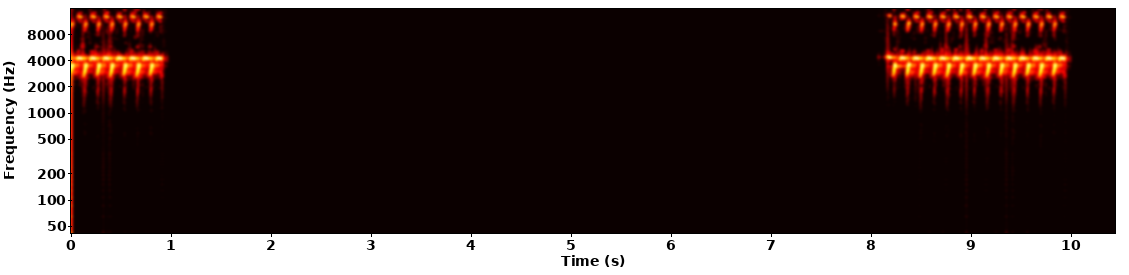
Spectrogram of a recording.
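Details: European goldfinch in clean competition-style song meant for teaching birds, recorded for training: two bursts of fast, high, evenly spaced trilled notes, the first about one second long, the second about two seconds, separated by silence.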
